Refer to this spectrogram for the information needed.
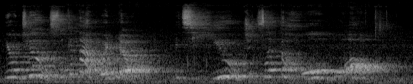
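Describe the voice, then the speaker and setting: A woman's voice: extremely high pitch, animated, unhurried. A woman playing a cocky, goofy immortal vampire troublemaker in a staged reading, joking and slangy. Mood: bored, flippant. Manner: joking, slangy, self-amused. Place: theater stage, recorded from a distance. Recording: very echoey hall, far mic, noisy.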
